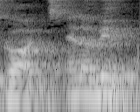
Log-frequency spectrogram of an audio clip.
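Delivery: ordinary talk, nothing marked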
